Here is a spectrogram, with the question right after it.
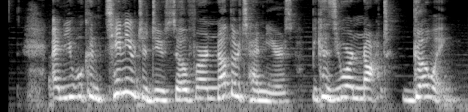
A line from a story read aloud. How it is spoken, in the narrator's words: Delphine screamed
